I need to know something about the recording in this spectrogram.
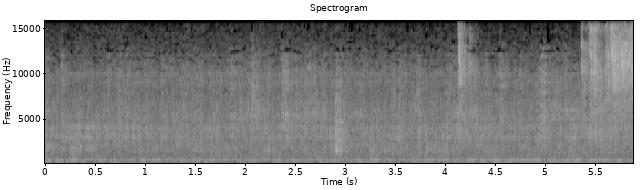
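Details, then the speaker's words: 36V hoverboard hub motor pedalled as an off-grid battery charger, connected to the battery load at about 24: a steady mid-pitched electric whine with two even tones; normal hub motor whine under load. "So now I'm going to start pedaling to 24 and then I'll connect it. And you can hear the sound of the motor start whining."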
